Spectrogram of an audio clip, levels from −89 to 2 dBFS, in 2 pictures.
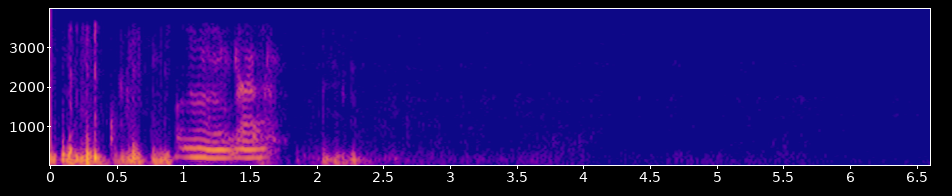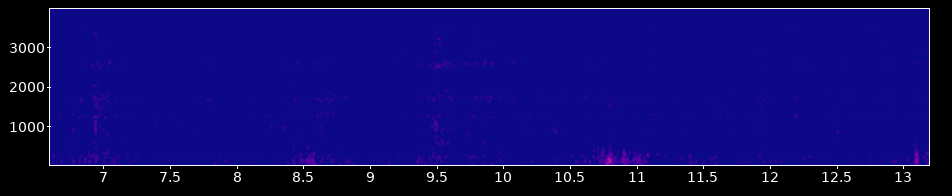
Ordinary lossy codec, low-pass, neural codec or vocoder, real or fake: none; 3.6 kHz; codec, 24 kHz, 3 kbps, HILCodec; fake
